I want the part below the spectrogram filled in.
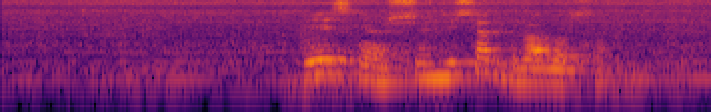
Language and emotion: Russian, neutral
